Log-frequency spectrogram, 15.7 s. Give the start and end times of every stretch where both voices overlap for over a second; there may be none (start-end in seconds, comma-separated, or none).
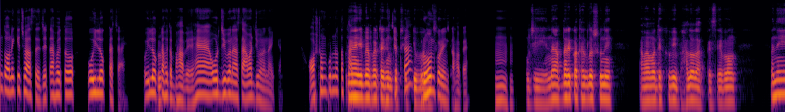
7.0-9.0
